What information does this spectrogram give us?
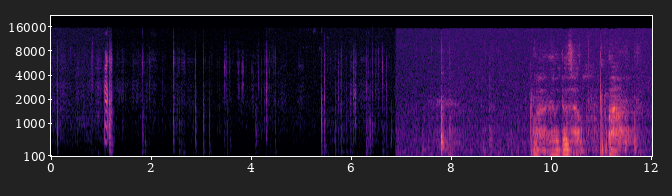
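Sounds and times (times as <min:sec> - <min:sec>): faint steady hiss: 0:00.0 - 0:12.0
rubber tire handling clicks and squeaks: 0:00.9 - 0:04.6.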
